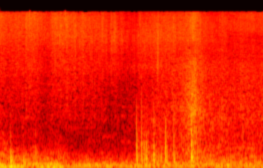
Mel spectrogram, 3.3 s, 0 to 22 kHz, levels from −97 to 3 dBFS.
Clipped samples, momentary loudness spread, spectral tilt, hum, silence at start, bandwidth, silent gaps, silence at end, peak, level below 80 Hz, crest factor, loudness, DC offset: under 0.1%; 6 LU; -2.5 dB/octave; none; 0 s; 16.5 kHz; none; 0 s; -8 dBFS; -38 dBFS; 22 dB; -28 LUFS; under 0.1%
